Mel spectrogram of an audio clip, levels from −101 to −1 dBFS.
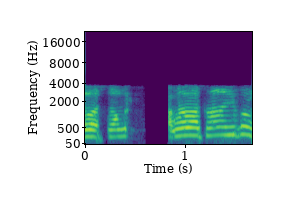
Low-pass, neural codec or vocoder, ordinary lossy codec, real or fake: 3.6 kHz; codec, 32 kHz, 1.9 kbps, SNAC; none; fake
